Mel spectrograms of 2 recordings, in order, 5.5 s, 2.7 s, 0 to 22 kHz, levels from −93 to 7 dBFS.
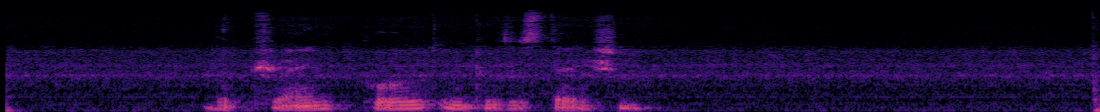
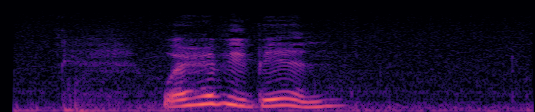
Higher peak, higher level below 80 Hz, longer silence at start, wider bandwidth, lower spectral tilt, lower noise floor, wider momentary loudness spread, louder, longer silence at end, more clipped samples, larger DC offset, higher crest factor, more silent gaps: second, -22 dBFS vs -16 dBFS; second, -68 dBFS vs -58 dBFS; second, 0.05 s vs 0.3 s; first, 15 kHz vs 13 kHz; about the same, -6 dB/octave vs -7 dB/octave; first, -63 dBFS vs -59 dBFS; about the same, 24 LU vs 24 LU; second, -40 LUFS vs -31 LUFS; second, 0 s vs 0.9 s; neither; neither; about the same, 20 dB vs 18 dB; neither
